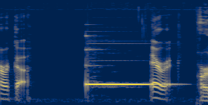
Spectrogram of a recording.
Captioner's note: bell dings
